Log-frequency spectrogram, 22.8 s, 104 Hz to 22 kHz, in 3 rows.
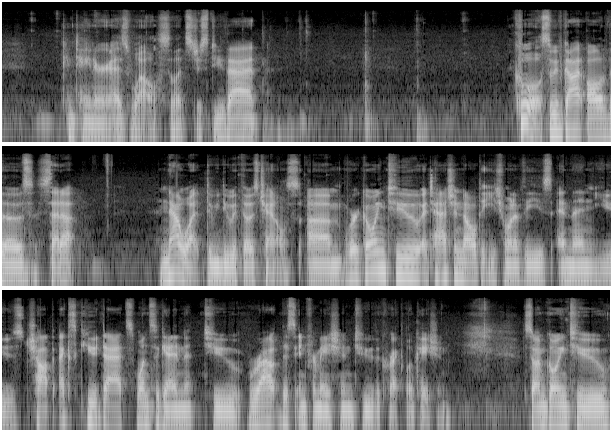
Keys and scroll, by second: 3.6 typing, 7.7 u.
